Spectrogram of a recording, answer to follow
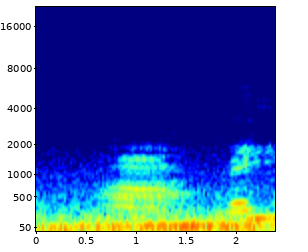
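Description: Steady low drone of the Suzuki Alto's engine and tyres heard inside the moving car, with one drawn-out pitched call or tone about a second long near the middle.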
